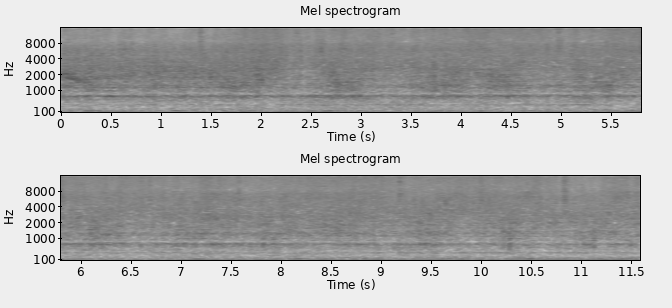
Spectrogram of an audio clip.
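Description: Yam cubes frying in hot mustard oil in a steel kadhai, a steady sizzle, while a metal spatula stirs them.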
